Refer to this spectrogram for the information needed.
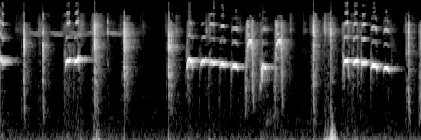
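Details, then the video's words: White-eye 'isian' song to prompt silent birds: thin sliding whistles that fall slowly in pitch, interleaved with quick sharp chips and ticks, plus a soft thump. "Spesial Untuk Jomin dan Macet Bunyi Isian Mewah"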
